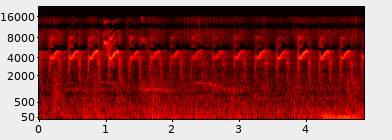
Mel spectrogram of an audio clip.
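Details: Ishigaki form of Brown-eared Bulbul while bathing: high, thin, upslurred chirps repeated quickly and steadily, roughly three per second, in pulsing bursts over quiet background.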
